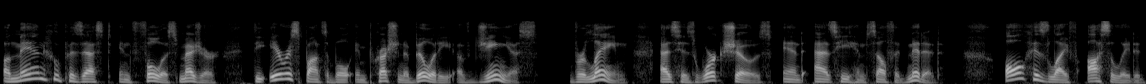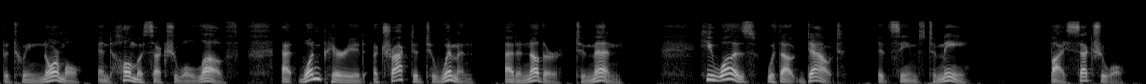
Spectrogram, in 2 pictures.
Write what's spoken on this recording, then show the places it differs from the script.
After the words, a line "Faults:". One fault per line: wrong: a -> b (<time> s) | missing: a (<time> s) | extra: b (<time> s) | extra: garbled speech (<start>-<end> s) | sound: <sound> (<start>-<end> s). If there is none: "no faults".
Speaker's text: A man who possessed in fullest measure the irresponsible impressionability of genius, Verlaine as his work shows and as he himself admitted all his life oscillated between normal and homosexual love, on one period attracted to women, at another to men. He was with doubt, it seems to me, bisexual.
A man who possessed in fullest measure the irresponsible impressionability of genius, Verlaine as his work shows and as he himself admitted all his life oscillated between normal and homosexual love, at one period attracted to women, at another to men. He was without doubt, it seems to me, bisexual.
Faults:
wrong: on -> at (14.3 s)
wrong: with -> without (19.1 s)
